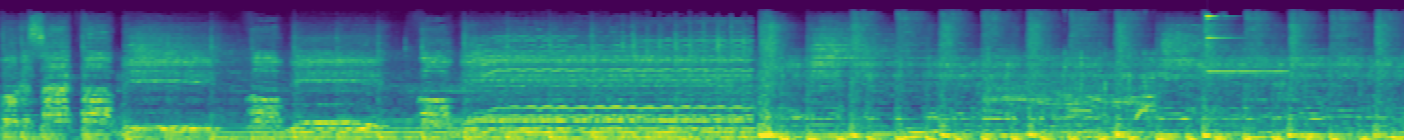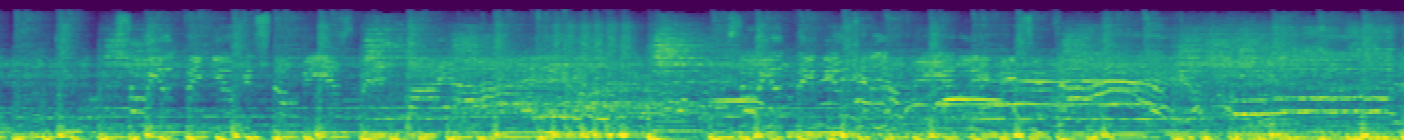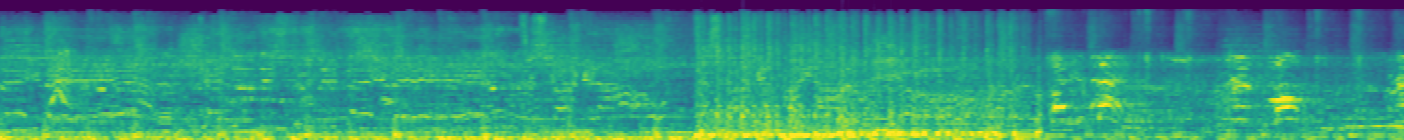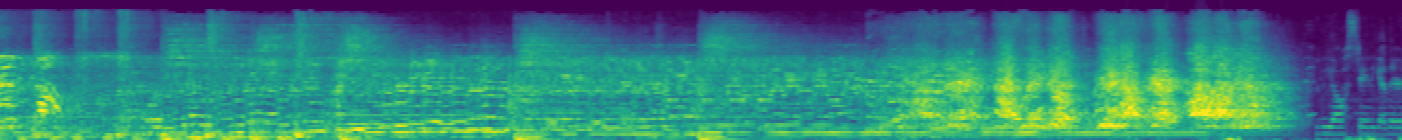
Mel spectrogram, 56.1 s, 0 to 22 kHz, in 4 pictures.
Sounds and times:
Music: 0.0 - 56.1
Inside, large room or hall: 6.2 - 55.4.

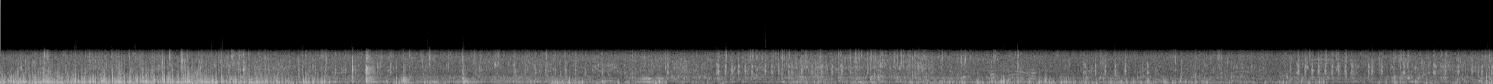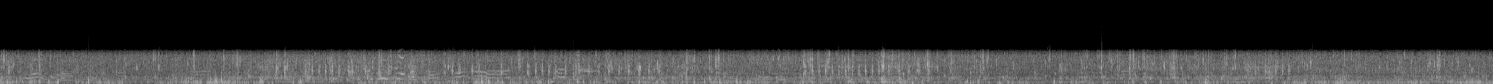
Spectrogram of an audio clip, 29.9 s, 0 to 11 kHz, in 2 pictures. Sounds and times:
Rowboat, canoe, kayak: 0.0 - 29.8
Speech: 6.0 - 6.7, 9.9 - 10.4, 15.2 - 15.8, 18.5 - 21.2, 22.5 - 23.0.

